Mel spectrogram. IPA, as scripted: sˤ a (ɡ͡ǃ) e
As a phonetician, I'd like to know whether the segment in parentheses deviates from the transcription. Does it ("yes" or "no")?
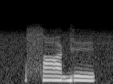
yes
